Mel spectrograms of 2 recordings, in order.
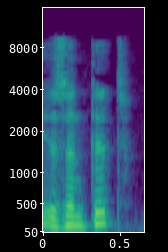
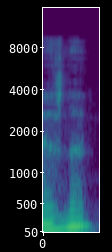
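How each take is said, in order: First: "isn't it" with a high rising Central European tag; Central European accent. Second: Said in the usual way. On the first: Acted. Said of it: "said in a thick Central European accent".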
